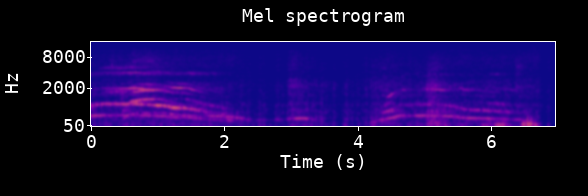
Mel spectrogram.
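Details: House cats trading calls: a long, slowly falling drawn-out yowl, a pause, then a second rising and sliding moan, with some low background rustling.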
